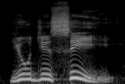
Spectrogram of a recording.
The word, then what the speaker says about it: UGC: So, we say UGC, UGC, the C gets most important stress here. It is not UGC. It is not right to say I know the UGC.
